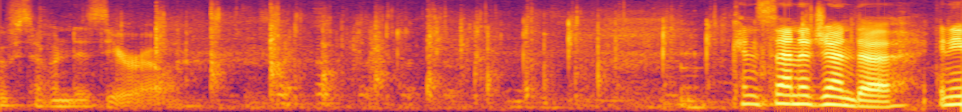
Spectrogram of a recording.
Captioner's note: applause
